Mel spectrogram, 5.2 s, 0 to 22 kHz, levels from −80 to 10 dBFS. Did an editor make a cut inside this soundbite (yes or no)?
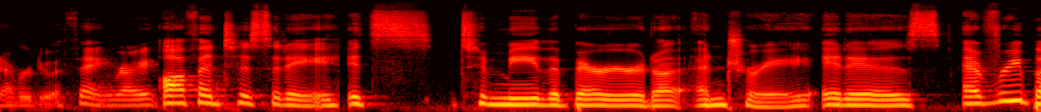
yes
